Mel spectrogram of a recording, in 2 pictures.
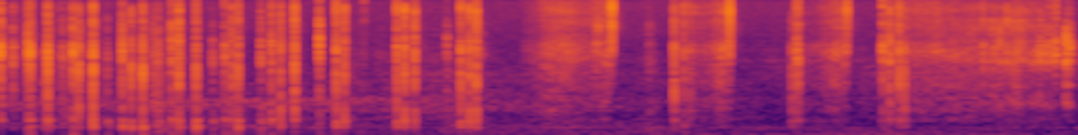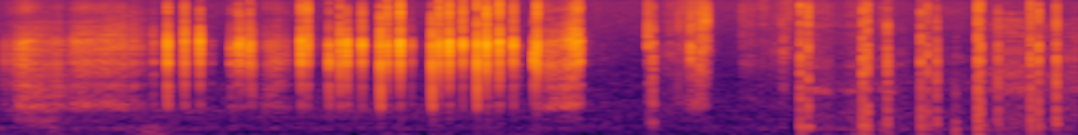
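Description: A pink-white plastic cosmetic squeeze tube is tapped and scratched fast with long acrylic nails, giving dense bursts of sharp, bright clicks and crackly scratching. A smoother high rasp swells in the middle before the rapid clicking returns.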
